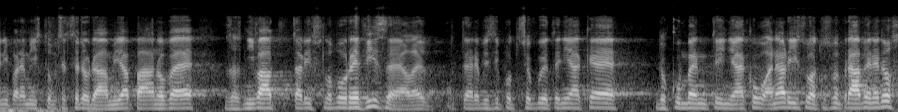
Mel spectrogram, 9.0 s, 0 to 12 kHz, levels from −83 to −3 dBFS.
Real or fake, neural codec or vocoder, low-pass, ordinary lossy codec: real; none; 7.2 kHz; Opus, 24 kbps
